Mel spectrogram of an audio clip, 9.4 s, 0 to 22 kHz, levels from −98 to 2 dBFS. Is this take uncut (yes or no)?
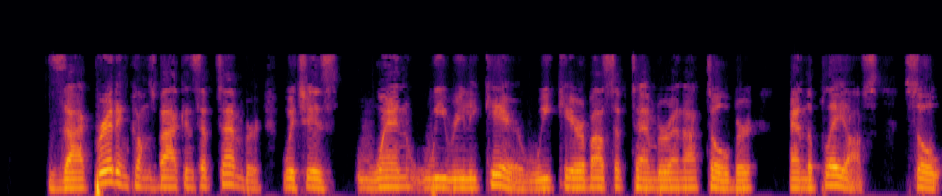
yes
